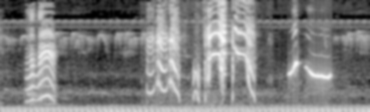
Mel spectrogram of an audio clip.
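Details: Talking ring-necked parakeet producing a few drawn-out, wavering harmonic phrases that rise and fall, followed by a short clear whistled note, with a constant low hum beneath.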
